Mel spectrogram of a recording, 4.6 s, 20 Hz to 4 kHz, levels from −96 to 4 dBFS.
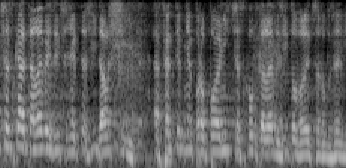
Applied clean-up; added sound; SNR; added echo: none; Cough; 19 dB; reverberation time 0.2 s.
